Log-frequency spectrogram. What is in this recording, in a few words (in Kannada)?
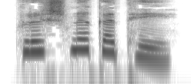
"ಕೃಷ್ಣಕಥೆ", Kannada; křṣṇa kathe; noun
